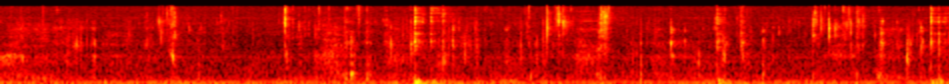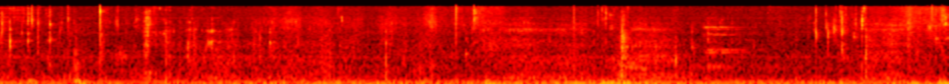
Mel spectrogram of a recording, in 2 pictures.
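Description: A person chewing and eating close to the microphone, with many small scattered mouth clicks and bites, over a steady low hum.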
